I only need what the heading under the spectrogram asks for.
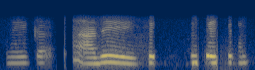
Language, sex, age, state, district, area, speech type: Telugu, female, 18-30, Andhra Pradesh, Krishna, urban, conversation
